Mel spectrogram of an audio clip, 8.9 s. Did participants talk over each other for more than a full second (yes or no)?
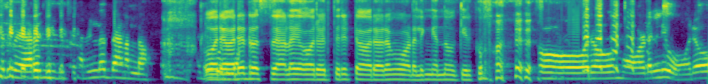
no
